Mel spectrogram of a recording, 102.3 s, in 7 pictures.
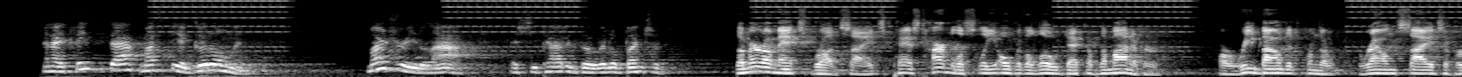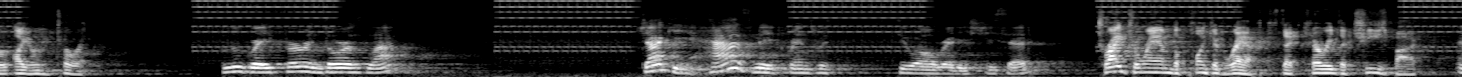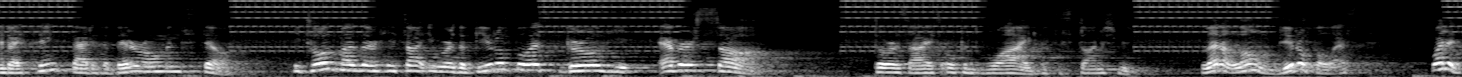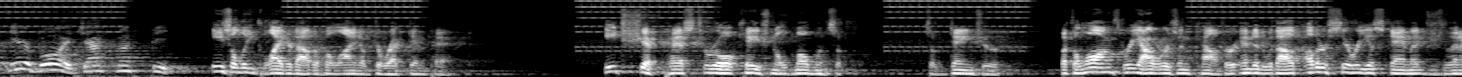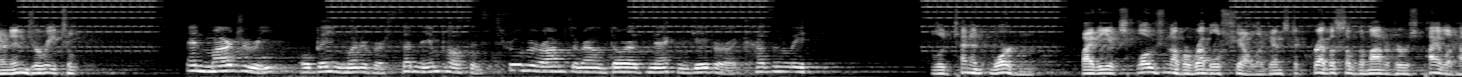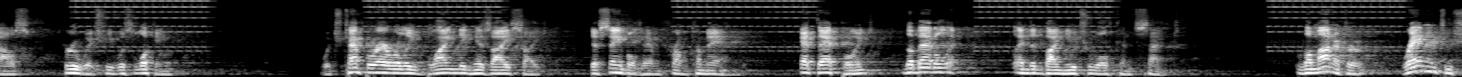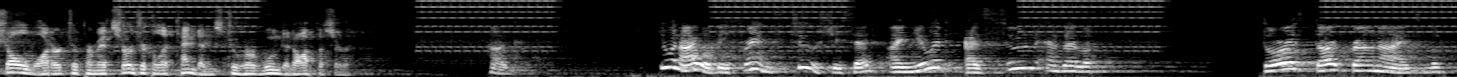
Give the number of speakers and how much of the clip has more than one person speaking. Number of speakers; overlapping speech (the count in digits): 2, no overlap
